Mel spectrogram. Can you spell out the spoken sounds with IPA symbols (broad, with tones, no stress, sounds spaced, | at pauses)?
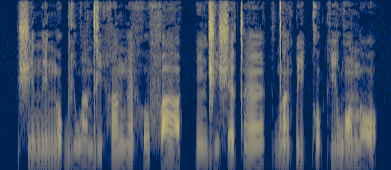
ʃ i˧ n i˦ n o˧ b i˨ w ã˨ d i˨ h ã˨˦ n ɛ̃˧ h o˦ f a˦˨ | ĩ˨ d͡ʒ i˨ ʃ ɛ˧ t ɛ̃˦ | d ã˦ k͡p i˧ k o˧ k i˦ w ɔ̃˦˨ n ɔ˨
